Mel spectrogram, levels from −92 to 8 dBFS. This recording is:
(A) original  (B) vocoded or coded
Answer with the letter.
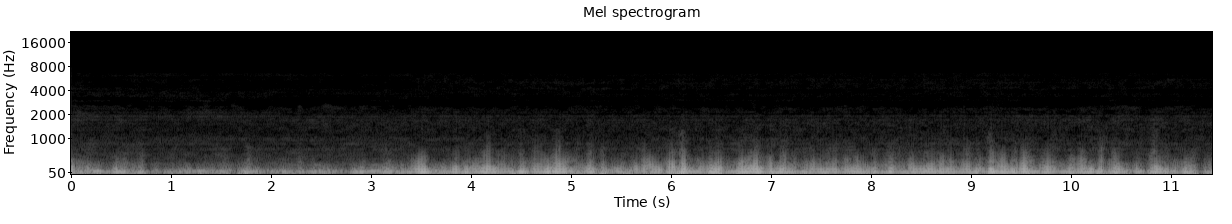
B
